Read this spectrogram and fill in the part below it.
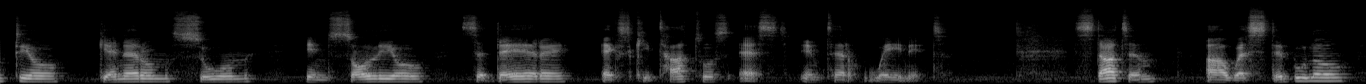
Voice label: Dramatic Interp Male; Dramatic Interp 2 Male Pronunciation Guide 2018/19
